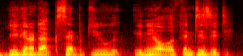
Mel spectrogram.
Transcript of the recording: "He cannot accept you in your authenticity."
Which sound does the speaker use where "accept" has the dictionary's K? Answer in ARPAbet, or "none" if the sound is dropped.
K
